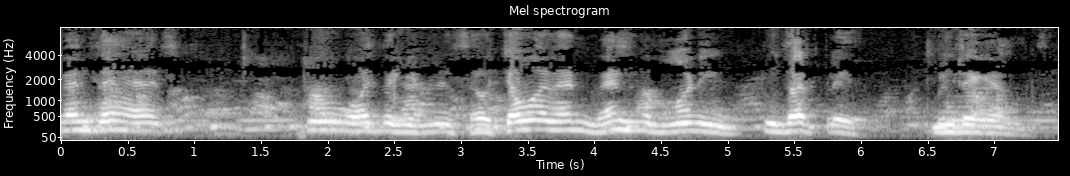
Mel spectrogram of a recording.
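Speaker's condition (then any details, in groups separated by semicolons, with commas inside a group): Speech loss after head injury; speech feels heavy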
